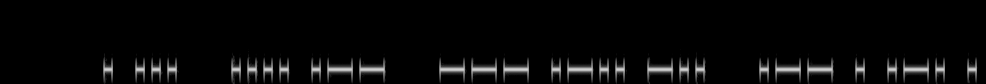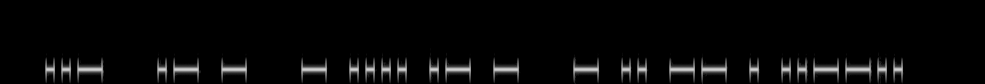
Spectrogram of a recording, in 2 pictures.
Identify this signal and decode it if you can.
Morse code, heard as a keyed tone, about 15 wpm, 700 Hz. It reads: ES HW OLD WERE U AT THAT TIME?
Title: Sentences from Top 200 Words and Abbreviations 15wpm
